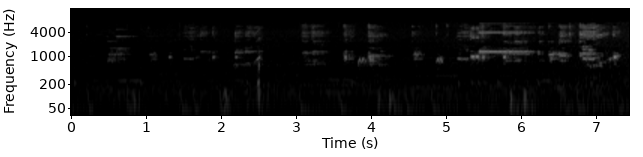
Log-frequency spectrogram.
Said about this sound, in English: This is your cell phone. What do you think you're just supposed to be Rob's phone? Like I'm some dirty little... Why won't you answer me? I'm not going to ring forever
